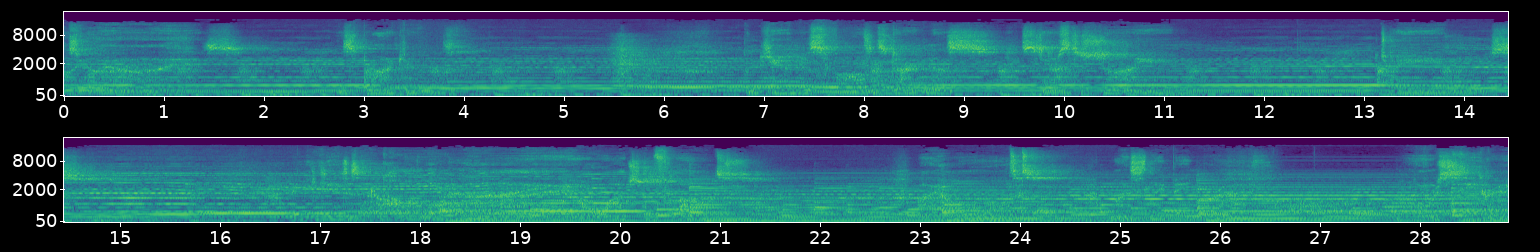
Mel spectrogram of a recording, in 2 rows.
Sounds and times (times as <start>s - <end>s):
Speech: 0.0s - 1.8s, 2.7s - 4.2s, 6.1s - 11.3s, 12.9s - 14.6s, 16.7s - 21.4s, 22.7s - 26.5s, 27.9s - 28.8s
Music: 0.0s - 28.8s.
